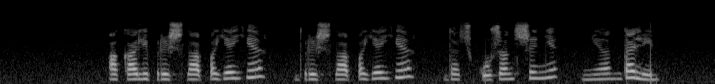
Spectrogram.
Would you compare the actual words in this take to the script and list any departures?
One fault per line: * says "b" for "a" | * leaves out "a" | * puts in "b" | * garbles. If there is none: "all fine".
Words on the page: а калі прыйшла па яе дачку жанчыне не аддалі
* puts in "прыйшла па яе"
